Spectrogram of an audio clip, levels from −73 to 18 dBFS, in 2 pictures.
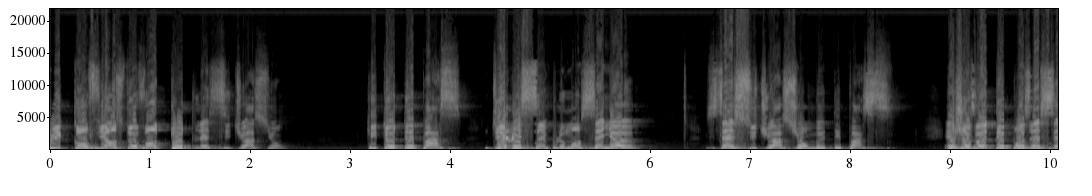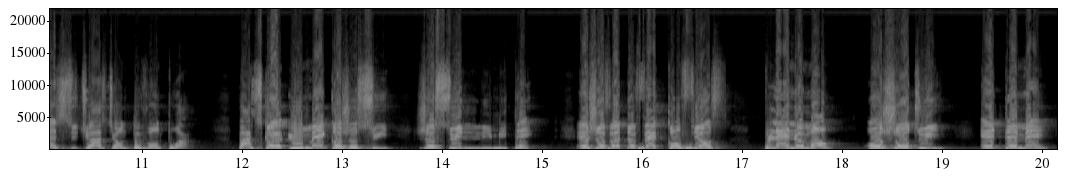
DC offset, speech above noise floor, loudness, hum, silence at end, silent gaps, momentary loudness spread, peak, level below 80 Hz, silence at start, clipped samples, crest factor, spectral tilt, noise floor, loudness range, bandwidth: under 0.1%; 35 dB; -20 LUFS; none; 0.1 s; none; 10 LU; -6 dBFS; -40 dBFS; 0 s; under 0.1%; 16 dB; -3 dB/octave; -56 dBFS; 3 LU; over 20 kHz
